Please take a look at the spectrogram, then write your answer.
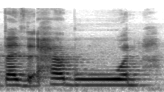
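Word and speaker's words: تذهبون: Fa aina tadhhabun? Fa aina tadhhabun? Fa aina tadhhabun? Ba-nya panjang ya, 2 harokat karena hukum bacanya yaitu mad tabi'i.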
